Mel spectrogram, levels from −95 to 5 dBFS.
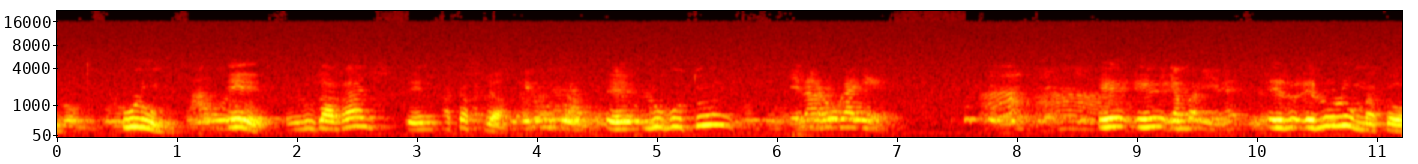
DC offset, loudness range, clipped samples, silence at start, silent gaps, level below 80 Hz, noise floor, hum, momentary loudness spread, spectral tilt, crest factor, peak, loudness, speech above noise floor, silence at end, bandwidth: under 0.1%; 6 LU; under 0.1%; 0 s; none; -62 dBFS; -49 dBFS; none; 15 LU; -6.5 dB/octave; 18 dB; -6 dBFS; -22 LUFS; 28 dB; 0 s; 16.5 kHz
